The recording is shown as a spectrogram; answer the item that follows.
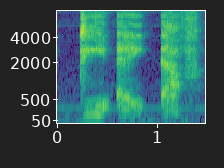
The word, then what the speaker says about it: daughter: area at least uh we know that the word daughter was pronounced dafter really interesting that pronunciation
